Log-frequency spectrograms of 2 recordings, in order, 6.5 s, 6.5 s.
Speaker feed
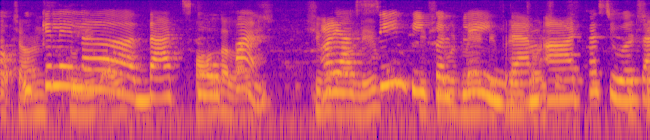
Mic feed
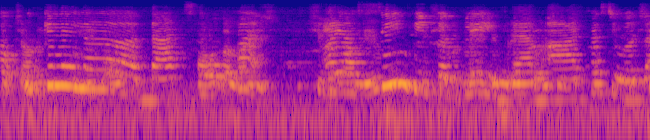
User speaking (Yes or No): No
